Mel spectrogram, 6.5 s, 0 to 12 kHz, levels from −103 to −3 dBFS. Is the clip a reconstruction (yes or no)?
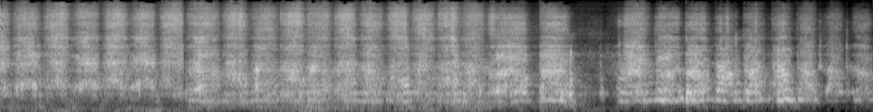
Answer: yes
